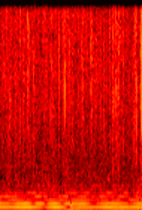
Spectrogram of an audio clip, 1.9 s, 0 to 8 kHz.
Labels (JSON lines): {"label": "biophony, midshipman", "recorder": "SoundTrap 500"}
